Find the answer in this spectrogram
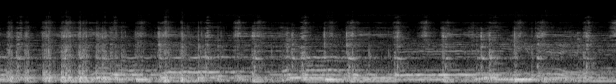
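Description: Karaoke: a man sings a Hindi film song into a handheld microphone over a recorded backing track, holding and sliding between long sung notes.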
